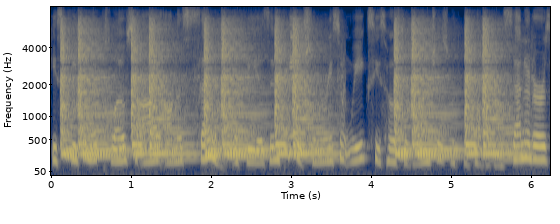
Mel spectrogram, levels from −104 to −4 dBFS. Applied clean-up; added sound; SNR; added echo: none; Electric guitar; -5 dB; none.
